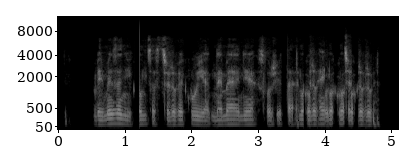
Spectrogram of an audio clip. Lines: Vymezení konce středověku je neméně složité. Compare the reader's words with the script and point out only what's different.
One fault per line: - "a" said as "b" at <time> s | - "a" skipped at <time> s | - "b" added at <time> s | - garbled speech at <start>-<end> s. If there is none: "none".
- garbled speech at 3.6-4.7 s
